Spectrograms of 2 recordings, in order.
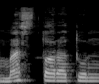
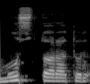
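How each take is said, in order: First: The first vowel is an a sound. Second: The first vowel is a u sound. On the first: "এরকম কিছু বলা যাবে না।" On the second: "এরকম কিছু বলা যাবে না।"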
